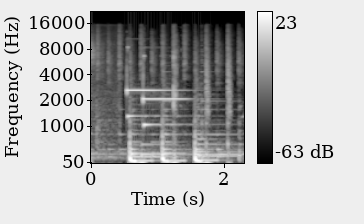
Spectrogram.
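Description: Edited-in music with a beat, and a bright bell-like chime that strikes about half a second in and rings on for about a second: a transition sound effect.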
